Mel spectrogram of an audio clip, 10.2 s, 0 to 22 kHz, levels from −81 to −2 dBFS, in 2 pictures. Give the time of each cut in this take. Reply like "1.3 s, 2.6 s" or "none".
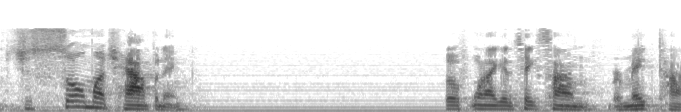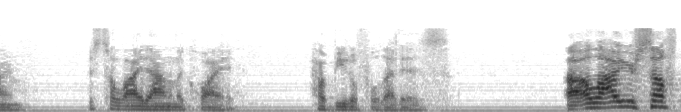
none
